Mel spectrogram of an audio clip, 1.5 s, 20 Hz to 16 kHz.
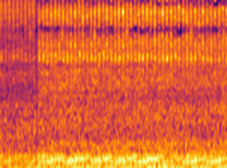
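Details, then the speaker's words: Mk5 Golf R32 VR6 turbo build with DSG, idling after final fitting before tuning: smooth, even idle with a steady low drone, no misses or hunting; audible clicking is the injectors under the plastic intake manifold, considered noisy but possibly normal. "this is how it's running but an absolutely lovely just like it was stopped yeah the clicking you can hear is actually the injectors pretty noisy to be fair"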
